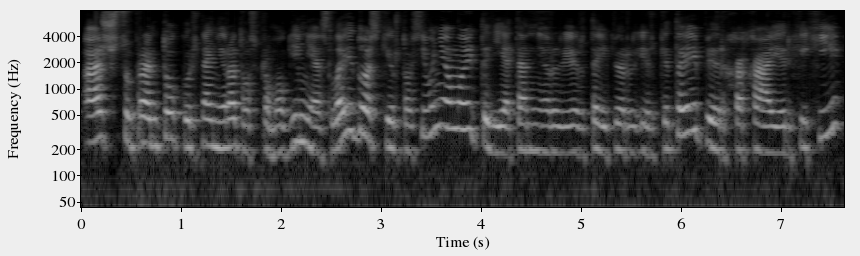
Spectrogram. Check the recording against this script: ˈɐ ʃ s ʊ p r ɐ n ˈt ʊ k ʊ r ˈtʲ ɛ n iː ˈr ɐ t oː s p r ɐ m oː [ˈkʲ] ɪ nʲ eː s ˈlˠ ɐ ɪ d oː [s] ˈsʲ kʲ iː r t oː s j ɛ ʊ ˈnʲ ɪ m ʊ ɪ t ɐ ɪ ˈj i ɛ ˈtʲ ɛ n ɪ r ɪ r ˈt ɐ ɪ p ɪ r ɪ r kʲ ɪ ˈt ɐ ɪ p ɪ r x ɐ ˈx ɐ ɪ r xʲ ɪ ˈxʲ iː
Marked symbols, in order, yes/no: no, yes

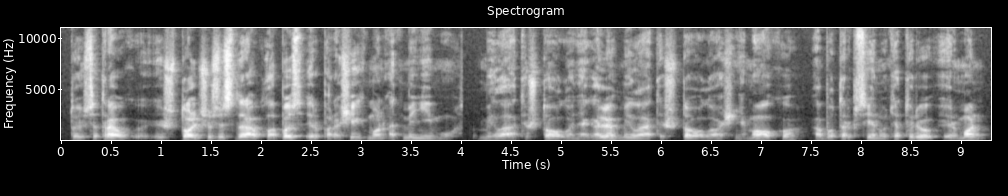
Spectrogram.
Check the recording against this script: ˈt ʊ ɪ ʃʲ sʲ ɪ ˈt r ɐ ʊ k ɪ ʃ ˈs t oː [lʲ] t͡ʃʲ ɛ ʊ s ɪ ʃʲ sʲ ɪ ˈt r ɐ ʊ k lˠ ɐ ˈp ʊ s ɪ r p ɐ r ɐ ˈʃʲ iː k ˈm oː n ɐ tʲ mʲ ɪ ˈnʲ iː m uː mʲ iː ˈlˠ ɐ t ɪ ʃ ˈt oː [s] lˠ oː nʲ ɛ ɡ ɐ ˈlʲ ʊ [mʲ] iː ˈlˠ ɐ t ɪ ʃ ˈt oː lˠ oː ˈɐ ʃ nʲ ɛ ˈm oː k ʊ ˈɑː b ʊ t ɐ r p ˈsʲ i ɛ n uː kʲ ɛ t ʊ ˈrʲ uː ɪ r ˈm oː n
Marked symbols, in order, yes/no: yes, no, yes

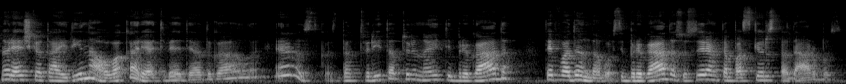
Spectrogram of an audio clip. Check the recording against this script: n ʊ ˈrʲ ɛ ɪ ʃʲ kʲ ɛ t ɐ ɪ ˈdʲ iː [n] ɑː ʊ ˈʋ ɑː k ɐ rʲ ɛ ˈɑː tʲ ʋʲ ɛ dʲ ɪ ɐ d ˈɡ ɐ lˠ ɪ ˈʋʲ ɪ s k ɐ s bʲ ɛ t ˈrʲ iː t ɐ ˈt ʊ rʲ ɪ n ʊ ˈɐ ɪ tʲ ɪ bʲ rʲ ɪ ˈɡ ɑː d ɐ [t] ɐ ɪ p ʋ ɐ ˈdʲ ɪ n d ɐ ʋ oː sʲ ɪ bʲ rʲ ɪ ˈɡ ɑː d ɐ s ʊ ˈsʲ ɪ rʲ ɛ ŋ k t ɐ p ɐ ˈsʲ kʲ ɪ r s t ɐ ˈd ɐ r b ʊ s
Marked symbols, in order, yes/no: yes, yes

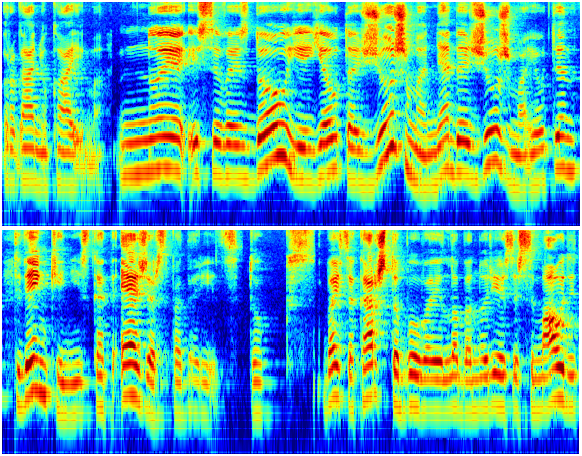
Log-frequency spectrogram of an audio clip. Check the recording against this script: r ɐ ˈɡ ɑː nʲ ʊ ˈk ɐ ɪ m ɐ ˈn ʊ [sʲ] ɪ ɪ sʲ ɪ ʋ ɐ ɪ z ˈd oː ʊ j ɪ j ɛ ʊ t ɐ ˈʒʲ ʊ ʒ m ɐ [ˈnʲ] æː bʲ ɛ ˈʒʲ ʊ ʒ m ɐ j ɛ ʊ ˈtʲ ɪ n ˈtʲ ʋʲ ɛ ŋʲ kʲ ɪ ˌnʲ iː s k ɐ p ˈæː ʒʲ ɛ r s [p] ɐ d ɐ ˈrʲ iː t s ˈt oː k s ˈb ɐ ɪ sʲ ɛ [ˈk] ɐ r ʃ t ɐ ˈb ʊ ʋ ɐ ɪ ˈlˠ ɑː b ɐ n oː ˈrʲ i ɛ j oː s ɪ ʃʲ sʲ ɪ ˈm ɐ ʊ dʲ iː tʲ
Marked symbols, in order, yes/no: no, yes, yes, yes

